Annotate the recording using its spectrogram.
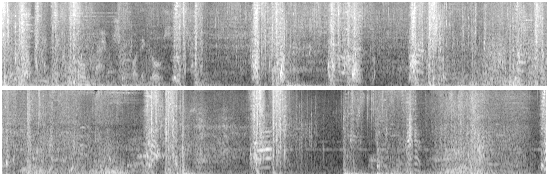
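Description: Swords clash and slash repeatedly in a fast fight.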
